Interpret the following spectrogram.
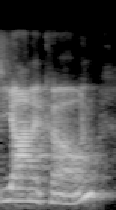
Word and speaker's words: Yannaccone: Am I going to say your name wrong, Sue? Is it Yannaccone? Yannaccone? It took me a while too. It's Yannaccone.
